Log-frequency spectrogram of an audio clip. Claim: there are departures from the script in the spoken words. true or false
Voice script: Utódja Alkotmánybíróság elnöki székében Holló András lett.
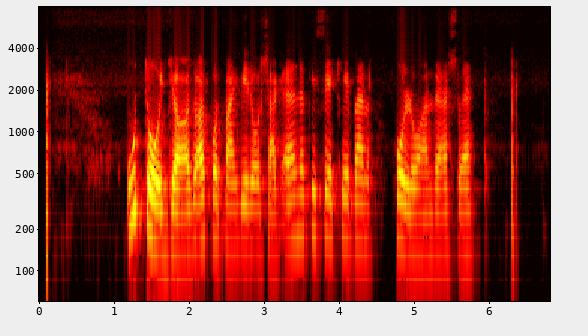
true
